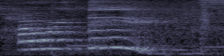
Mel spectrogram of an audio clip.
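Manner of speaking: 高而轻快的随意问候; bright, upbeat casual hello between friends; lively informal greeting. Acted. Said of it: "two friends meeting ... informal English".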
